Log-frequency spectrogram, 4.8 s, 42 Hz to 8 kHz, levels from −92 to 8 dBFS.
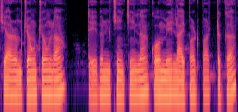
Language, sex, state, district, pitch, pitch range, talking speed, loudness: Wancho, male, Arunachal Pradesh, Longding, 100 Hz, 95-100 Hz, 165 wpm, -18 LUFS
